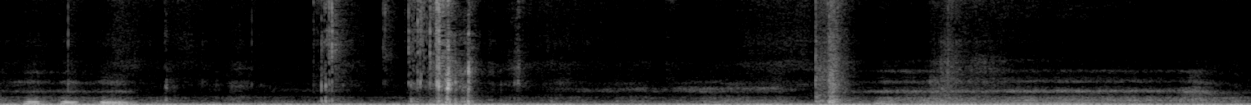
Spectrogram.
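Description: Trading cards handled and shuffled by hand: a few short crisp slaps and rustles, the sharpest about two seconds in, over a steady low hum.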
